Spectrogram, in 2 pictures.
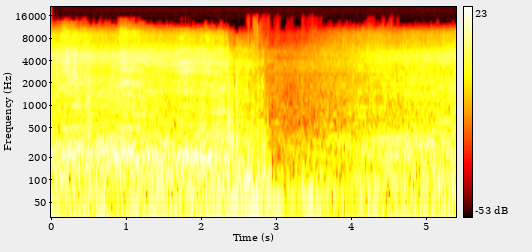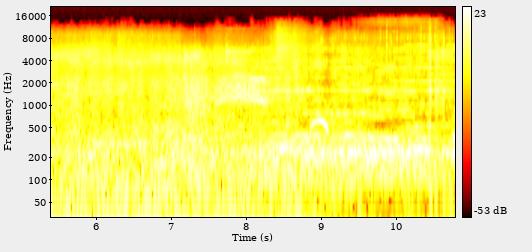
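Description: Roller coaster train running along its track: a loud, steady rumble that eases briefly about three seconds in, with the ride's music playing over it.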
